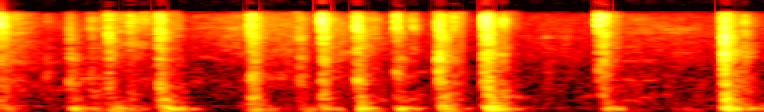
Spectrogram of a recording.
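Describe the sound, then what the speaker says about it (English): Rapid keystrokes on a computer keyboard as a password is typed, a dozen or so close, crisp clicks in an uneven rhythm with short pauses. "Just being very careful typing my password in,"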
